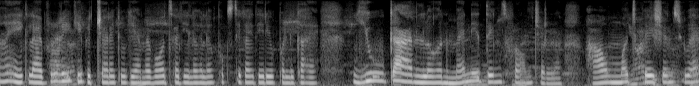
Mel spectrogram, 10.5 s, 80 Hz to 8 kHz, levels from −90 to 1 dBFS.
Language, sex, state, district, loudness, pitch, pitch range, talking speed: Marathi, female, Maharashtra, Sindhudurg, -27 LUFS, 215 Hz, 205-230 Hz, 185 wpm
